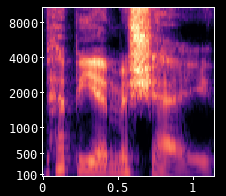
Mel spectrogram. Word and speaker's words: papier-mâché: It looked like papier-mâché.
